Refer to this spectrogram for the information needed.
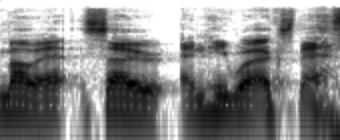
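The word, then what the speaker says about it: Moët: Bottle of Moet, which by the way, for anyone out there listening who may be unaware, it is pronounced Moet. I've had confirmation from someone at Moet. I always thought it was Moe.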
